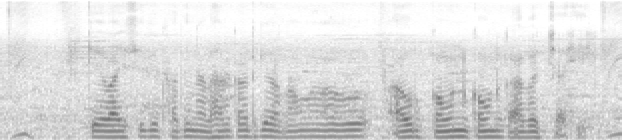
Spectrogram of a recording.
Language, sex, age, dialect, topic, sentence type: Bhojpuri, male, 18-24, Southern / Standard, banking, question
